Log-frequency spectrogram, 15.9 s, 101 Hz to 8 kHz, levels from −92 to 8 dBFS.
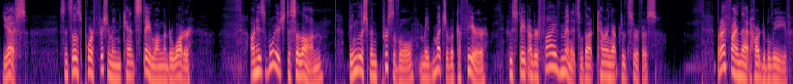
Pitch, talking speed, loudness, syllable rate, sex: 155 Hz, 150 wpm, -20 LUFS, 5.3 syllables/s, male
